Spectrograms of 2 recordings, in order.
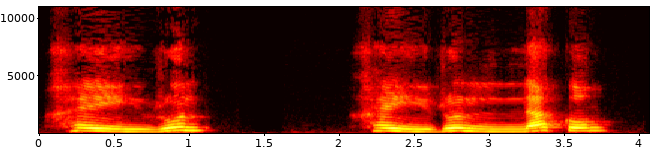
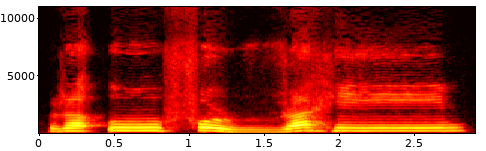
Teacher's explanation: If it's la mushaddad or ra mushaddad, then again, you make no nasal sound. But what you do is you treat the tanveen as if it's a single stroke. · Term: Izgam Kamil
